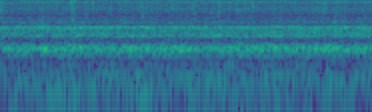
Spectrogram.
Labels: {"label": "anthrophony, boat engine", "recorder": "HydroMoth"}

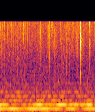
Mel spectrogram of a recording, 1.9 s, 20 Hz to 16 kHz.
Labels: {"label": "biophony, midshipman", "recorder": "SoundTrap 500"}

